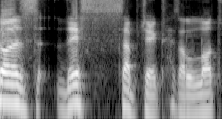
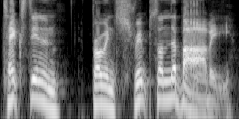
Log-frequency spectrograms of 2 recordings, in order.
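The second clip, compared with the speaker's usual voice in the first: mock Australian accent; 6 semitones higher, 5 dB louder than usual. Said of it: "passes for entertainment in Australia".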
